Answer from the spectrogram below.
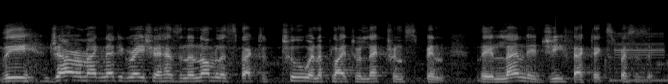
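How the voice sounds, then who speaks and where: An actor playing a precise, dutiful computer officer on a moon base in a 1970s science fiction television drama. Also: male voice, on the high side, brisk, highs cut off, background noise, natural voice. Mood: concerned, precise. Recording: dramatic score behind dialogue.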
